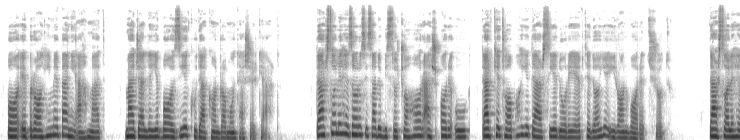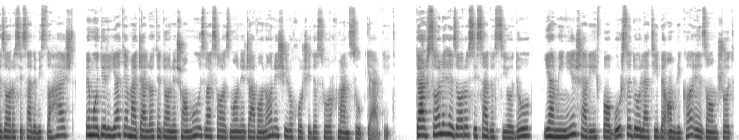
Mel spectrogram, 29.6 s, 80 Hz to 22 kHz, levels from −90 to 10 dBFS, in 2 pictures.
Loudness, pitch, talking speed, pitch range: -19 LUFS, 185 Hz, 105 wpm, 165-205 Hz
